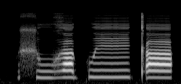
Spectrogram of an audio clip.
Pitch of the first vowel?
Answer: low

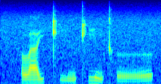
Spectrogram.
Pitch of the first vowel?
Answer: rising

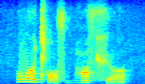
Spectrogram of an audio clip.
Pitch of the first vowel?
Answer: high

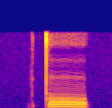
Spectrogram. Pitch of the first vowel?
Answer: low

